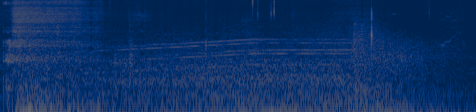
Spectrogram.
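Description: A mechanical whine rises as a robot powers up.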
